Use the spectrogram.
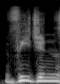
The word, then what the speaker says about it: vegan: pronounced in his new vegan society newsletter i'm kidding which had 25 whole subscribers he said it's vegan not vegan yeah did you know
